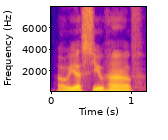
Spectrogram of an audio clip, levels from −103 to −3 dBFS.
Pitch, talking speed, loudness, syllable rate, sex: 125 Hz, 200 wpm, -14 LUFS, 4.0 syllables/s, male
